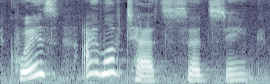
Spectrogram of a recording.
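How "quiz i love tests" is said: excited. A narrator's reading. Stink thrilled about a quiz.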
